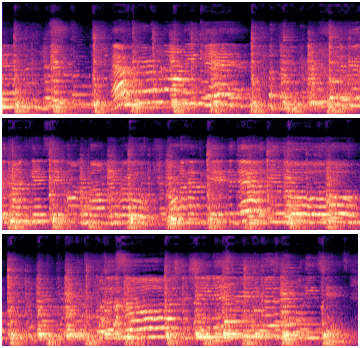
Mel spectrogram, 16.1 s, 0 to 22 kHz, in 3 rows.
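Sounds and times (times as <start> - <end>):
person singing: 0.0 - 1.0, 1.6 - 11.0, 11.6 - 16.0
strummed acoustic string instrument: 0.0 - 16.0.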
